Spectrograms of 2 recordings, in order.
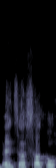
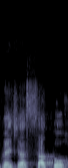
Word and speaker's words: Vajrasattva: So there are many ways of recite the pronunciations people do, all are correct. Om Vajrasattva Hum, Om Vajrasattva Hum, Om Vajrasattva Hum, or Om Benza or Vajra, all correct.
